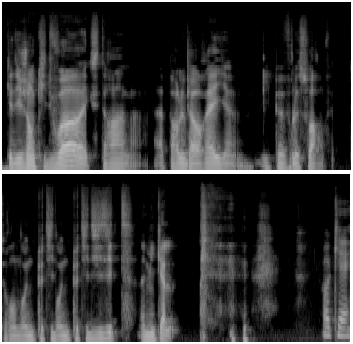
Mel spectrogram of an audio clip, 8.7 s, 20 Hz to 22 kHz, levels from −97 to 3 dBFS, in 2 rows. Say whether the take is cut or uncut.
cut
